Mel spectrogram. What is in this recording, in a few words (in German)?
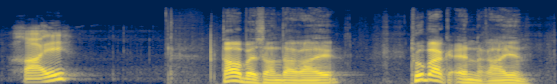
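"raih", wittlicher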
